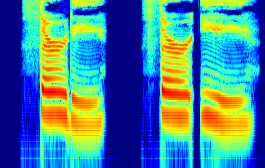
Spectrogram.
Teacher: 30 often becomes thir-e, dropping the T sound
